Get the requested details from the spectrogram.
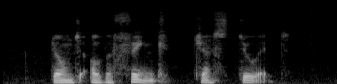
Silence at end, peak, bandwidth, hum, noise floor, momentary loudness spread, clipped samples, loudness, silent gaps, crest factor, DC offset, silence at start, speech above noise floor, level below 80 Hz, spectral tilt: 0.65 s; -8 dBFS; 13 kHz; none; -59 dBFS; 9 LU; under 0.1%; -26 LUFS; none; 20 dB; under 0.1%; 0.5 s; 34 dB; -52 dBFS; -7.5 dB/octave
